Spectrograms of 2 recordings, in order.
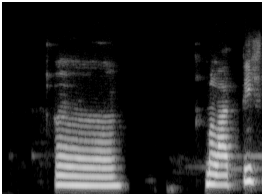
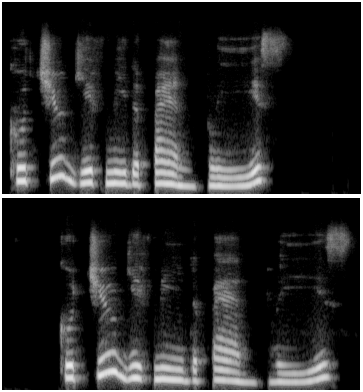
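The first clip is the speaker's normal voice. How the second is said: slow model sentence; much slower than usual. Shown as a demonstration. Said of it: "Ada yang tahu gimana?".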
